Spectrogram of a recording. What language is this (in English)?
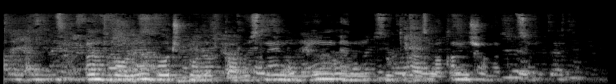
Armenian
